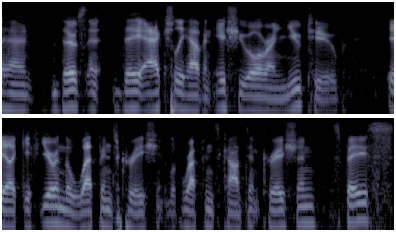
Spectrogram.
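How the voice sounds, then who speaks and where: A man talks in an ordinary speaking voice, fairly low in pitch. His pace is moderate and his intonation fairly even. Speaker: gaming streamer. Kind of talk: casual chat.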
